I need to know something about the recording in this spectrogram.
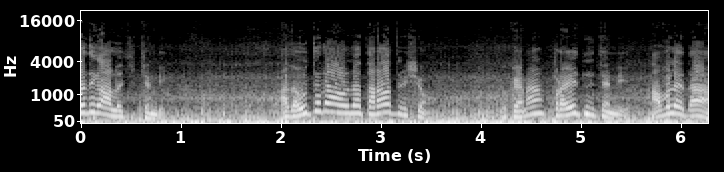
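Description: Steady low engine and wind rumble from a motorcycle under way, under a man's voice talking in short stretches with pauses between them.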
